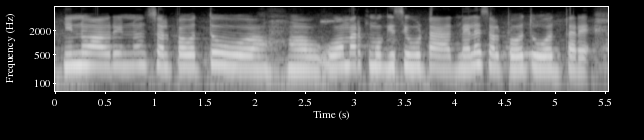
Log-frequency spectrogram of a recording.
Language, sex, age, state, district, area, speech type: Kannada, female, 30-45, Karnataka, Chamarajanagar, rural, spontaneous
